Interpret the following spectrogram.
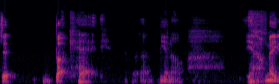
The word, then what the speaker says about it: Bucket: u c ke T which in my English would be pronounced bucket but she wanted it to sound more elegant and so she pronounced it bucket you know you know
